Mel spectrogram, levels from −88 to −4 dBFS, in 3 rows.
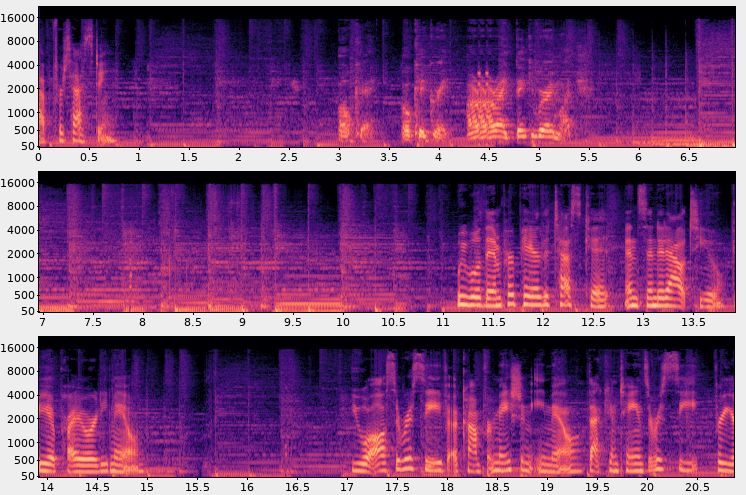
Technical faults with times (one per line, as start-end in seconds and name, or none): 4.38-4.53 repeated frames
7.85-7.90 repeated frames
16.37-16.42 repeated frames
